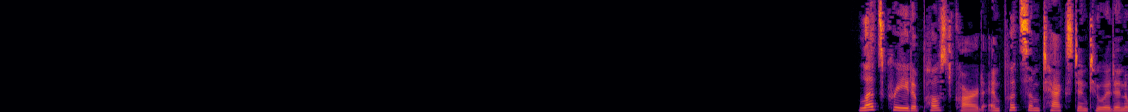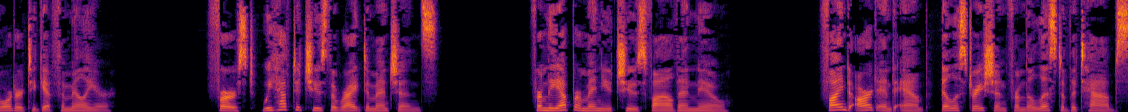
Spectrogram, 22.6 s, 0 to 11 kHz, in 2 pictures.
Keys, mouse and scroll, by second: 8.4 click, 11.5 click, 14.7 click.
